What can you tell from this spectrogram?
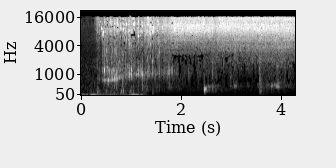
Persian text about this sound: این صدای آشنا که بعید است بعد از شنیدنش در یک روز گرم تابستان هوس نوشابه نکنید، برای تبلیغات نوشابه‌های مختلف استفاده می شود.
